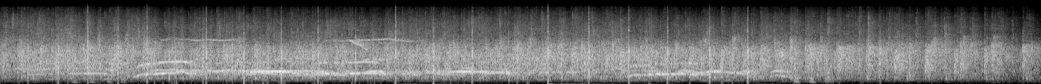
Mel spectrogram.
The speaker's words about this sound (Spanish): Así que para que se den cuenta que esto es cierto, voy a pedir al público que está con nosotros que partamos con un aplauso grande.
